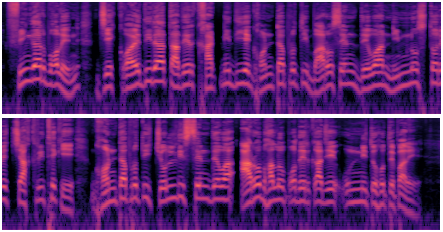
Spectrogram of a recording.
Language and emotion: Bengali, neutral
